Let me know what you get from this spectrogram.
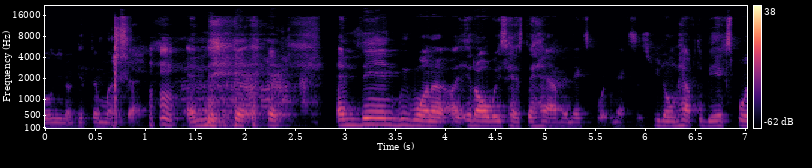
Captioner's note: laughter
